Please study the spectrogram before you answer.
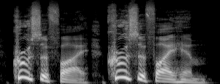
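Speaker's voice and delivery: loud mob cry; crowd shouting. Acted. Crowd crying out.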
